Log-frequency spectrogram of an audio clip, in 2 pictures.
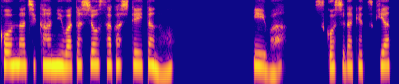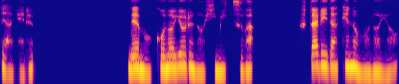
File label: anime voice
